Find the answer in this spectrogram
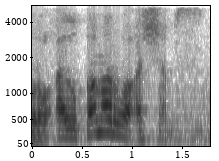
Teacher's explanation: أما لو أنت وصلت فالألف هتحذف لالتقاء الساكنين، فتضطر تفتح الراء والهمزة كأنك تنطق لحفص عن عاصم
